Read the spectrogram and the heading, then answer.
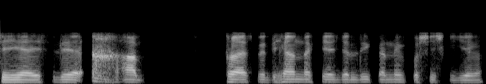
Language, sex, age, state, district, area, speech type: Urdu, male, 30-45, Uttar Pradesh, Ghaziabad, rural, conversation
